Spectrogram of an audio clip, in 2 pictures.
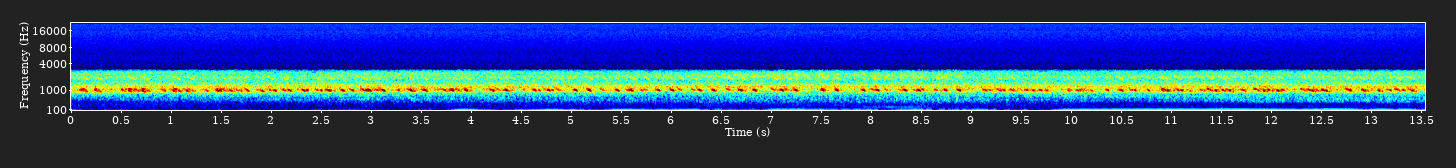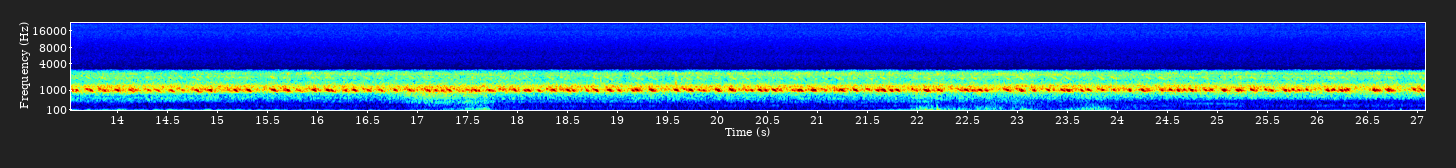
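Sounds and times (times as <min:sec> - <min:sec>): chorus of pulsing animal calls: 0:00.0 - 0:27.0
low rumble: 0:20.7 - 0:26.7.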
